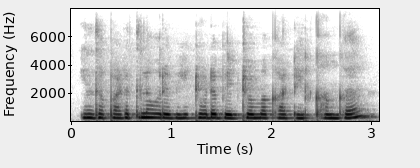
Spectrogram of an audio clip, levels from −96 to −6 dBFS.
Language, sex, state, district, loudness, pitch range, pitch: Tamil, female, Tamil Nadu, Nilgiris, -14 LUFS, 250-265 Hz, 255 Hz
